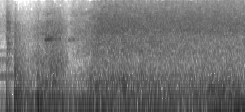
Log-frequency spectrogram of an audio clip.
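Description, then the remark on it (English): A rocket engine's thrust roars in a steady, dense rumble that swells in after a few sharp crackles and then holds loud and unbroken to the end, with no voices. “You can hear it guttural thrust and.”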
